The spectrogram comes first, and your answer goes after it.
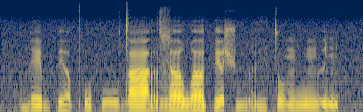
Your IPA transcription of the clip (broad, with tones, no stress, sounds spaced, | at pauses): b eː˨ b pʲ ɐː˨ pʼ u˦˨ k uː˨ d aː˨˦ r ɮ ɐː˦ w ɐː˦ pʲ ɐ˧ ʃ ṳ˦ r e̤˦ t o˨ m uː˧ m ɨ˨ ɲ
